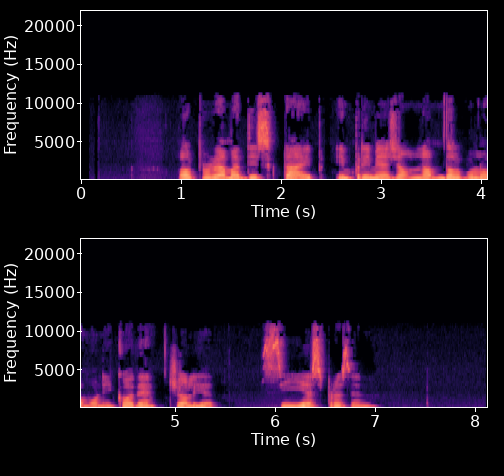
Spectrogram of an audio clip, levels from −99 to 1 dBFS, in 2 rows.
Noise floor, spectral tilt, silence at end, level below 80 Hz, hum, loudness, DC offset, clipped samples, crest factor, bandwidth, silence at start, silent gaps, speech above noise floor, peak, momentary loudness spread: -75 dBFS; -4.5 dB/octave; 1.1 s; -76 dBFS; none; -25 LUFS; under 0.1%; under 0.1%; 20 dB; 11.5 kHz; 1 s; none; 50 dB; -6 dBFS; 10 LU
